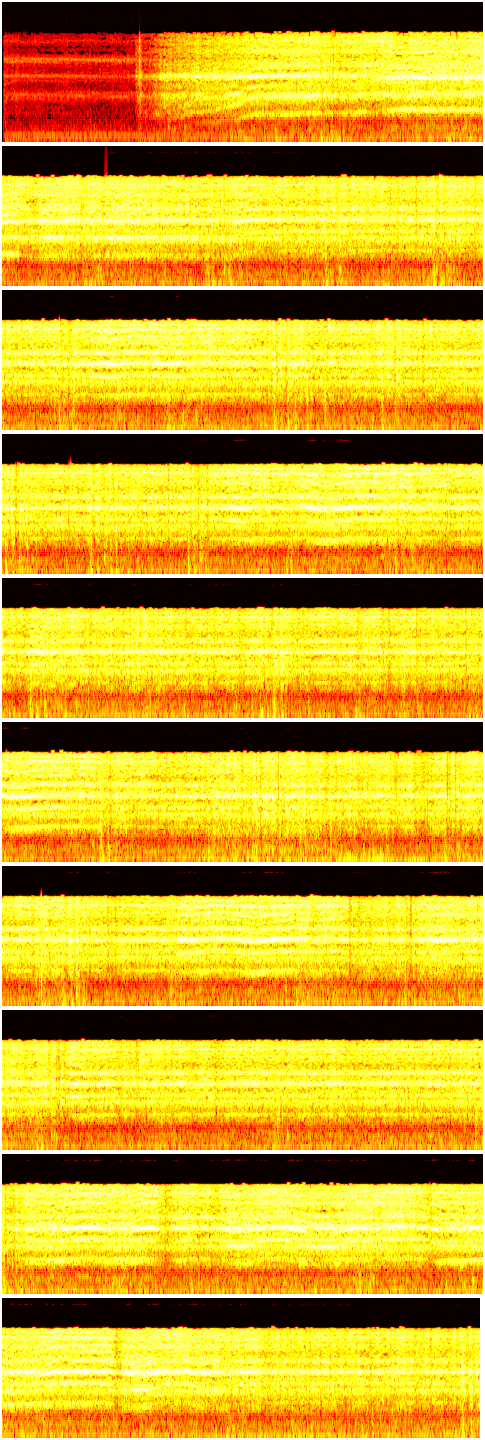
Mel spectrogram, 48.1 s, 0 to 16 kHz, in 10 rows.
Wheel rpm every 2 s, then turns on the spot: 20, 160, 190, 210, 230, 230, 230, 230, 230, 230, 230, 230, 230, 230, 230, 230, 220, 230, 230, 220, 210, 210, 210, 230.
none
